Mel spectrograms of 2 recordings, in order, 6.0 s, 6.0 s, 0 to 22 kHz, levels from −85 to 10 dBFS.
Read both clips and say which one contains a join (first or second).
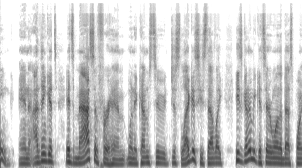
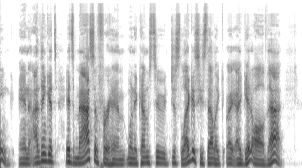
second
